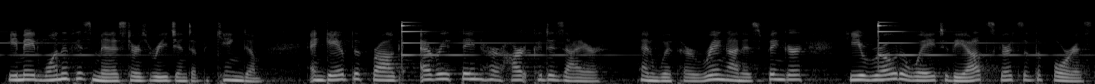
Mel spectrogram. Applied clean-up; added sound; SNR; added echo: none; Chink, clink; 12 dB; reverberation time 0.8 s.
